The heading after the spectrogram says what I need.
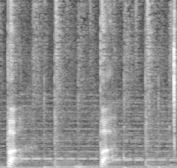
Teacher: So V and B are very similar sounds. However, the B sound is made when you stop air with your lips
